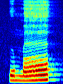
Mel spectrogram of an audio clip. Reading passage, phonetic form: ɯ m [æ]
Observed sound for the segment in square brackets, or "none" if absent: æ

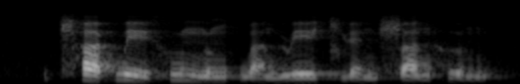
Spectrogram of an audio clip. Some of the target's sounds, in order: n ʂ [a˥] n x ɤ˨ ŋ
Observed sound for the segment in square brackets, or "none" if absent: a˥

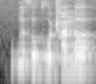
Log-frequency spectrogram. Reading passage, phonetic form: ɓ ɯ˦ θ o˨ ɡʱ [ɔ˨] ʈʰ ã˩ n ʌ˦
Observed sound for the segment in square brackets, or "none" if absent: o˨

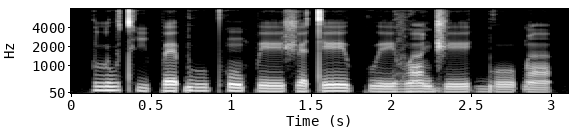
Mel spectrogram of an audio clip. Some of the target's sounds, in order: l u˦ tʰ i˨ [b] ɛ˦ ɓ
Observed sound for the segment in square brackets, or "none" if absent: p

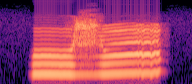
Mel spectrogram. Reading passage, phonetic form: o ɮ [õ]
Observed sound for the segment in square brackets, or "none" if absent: õ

